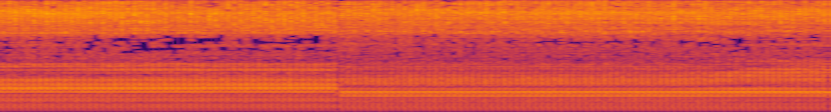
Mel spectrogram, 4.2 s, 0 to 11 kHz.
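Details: Old barn-find Lombardini 15LD400 diesel generator on a temporary fuel tank, pretty loud: steady even clatter at constant speed, about four beats a second, no misses; normal running.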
